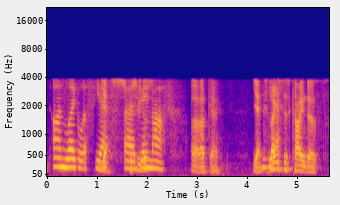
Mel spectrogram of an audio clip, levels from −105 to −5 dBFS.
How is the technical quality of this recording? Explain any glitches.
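No glitches or faults heard.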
